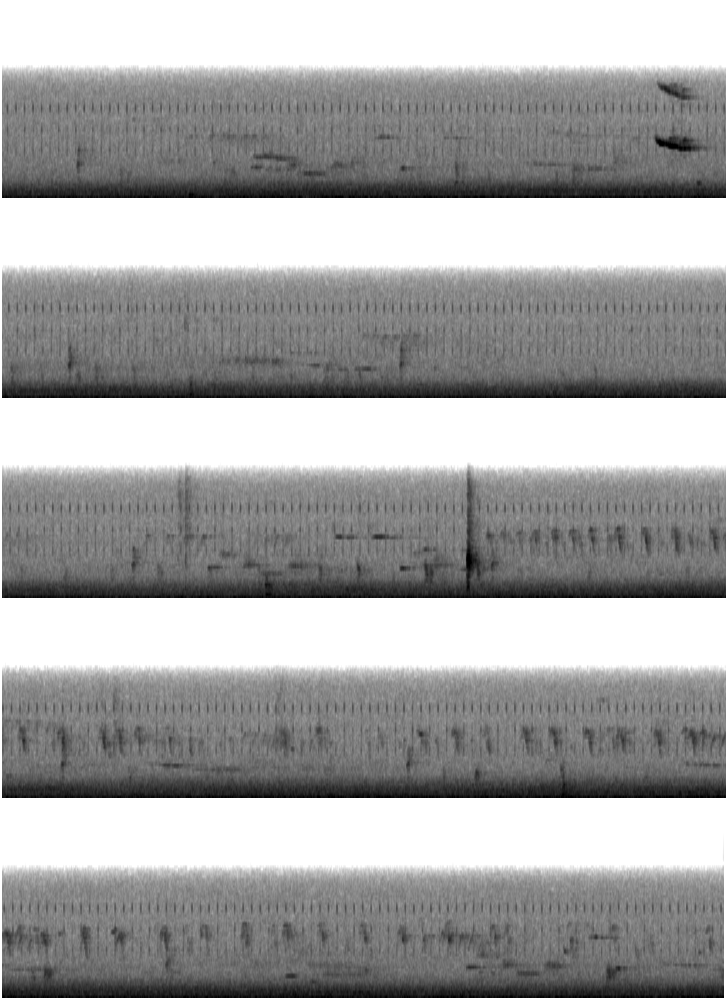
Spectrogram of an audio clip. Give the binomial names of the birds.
Melospiza melodia, Agelaius phoeniceus, unidentified bird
